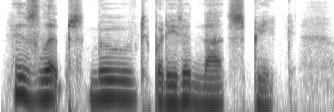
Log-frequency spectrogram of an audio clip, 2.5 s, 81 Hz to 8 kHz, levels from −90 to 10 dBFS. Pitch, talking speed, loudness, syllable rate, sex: 130 Hz, 190 wpm, -18 LUFS, 4.3 syllables/s, male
